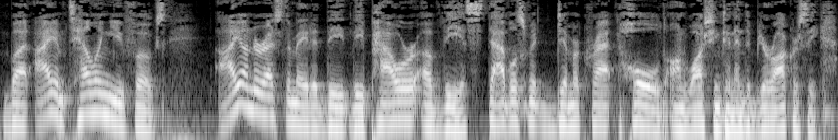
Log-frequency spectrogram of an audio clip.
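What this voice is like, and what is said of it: Strained, uncooperative voice. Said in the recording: “My voice is just trying not to cooperate today”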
